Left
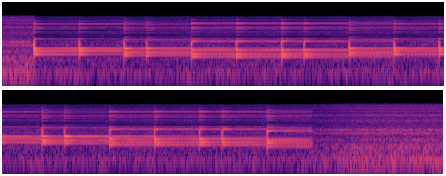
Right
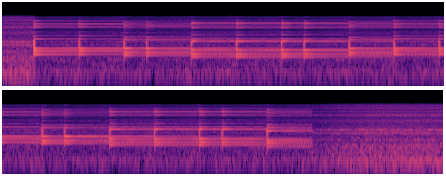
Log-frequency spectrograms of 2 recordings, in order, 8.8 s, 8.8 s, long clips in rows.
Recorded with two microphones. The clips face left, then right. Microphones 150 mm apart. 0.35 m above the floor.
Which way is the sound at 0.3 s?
15° left (ahead or behind).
